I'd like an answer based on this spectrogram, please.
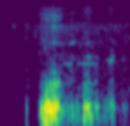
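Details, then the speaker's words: Two snores heard in turn: a low, rough, rumbling snore with a faint sound before it and a softer second snore after; snoring. "can you guys hear these two snores there's one there's the other there"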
